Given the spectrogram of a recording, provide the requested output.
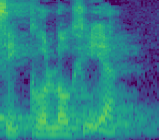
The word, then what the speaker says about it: psicología: se pronuncia late como por ejemplo en la palabra psicología muy bien sabemos que tiene una una pega pero no se pronuncia nada más es el es psicología y en este caso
